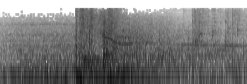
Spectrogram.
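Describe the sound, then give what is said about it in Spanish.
Gunshots fired at a drone in a thriller film scene: a few loud, sharp bursts crack in quick succession, then one more shot follows after a brief pause. “Leo se vuelve y dispara al dron.”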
